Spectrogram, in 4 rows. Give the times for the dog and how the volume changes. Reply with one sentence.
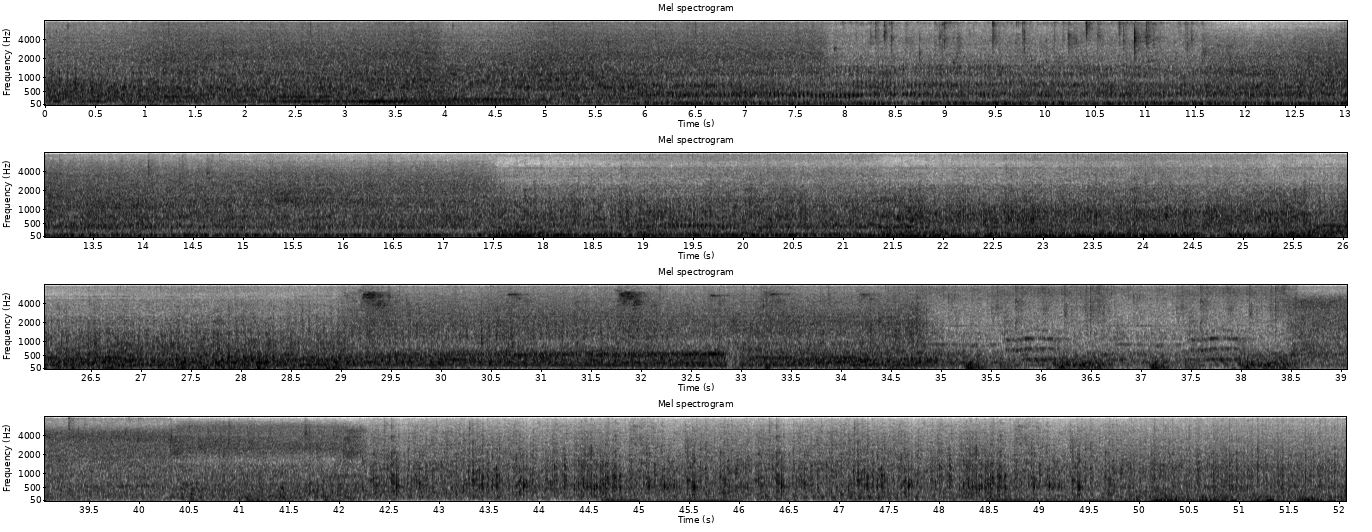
You can't hear the dog here.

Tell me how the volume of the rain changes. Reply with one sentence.
The loudness of the rain stays about the same.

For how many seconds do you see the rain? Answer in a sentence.
The rain can be heard for 52 seconds in total.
